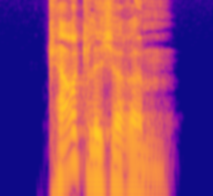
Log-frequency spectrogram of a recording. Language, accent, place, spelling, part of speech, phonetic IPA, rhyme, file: German, Germany, Berlin, kärglicherem, adjective, [ˈkɛʁklɪçəʁəm], -ɛʁklɪçəʁəm, De-kärglicherem.ogg
- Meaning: strong dative masculine/neuter singular comparative degree of kärglich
